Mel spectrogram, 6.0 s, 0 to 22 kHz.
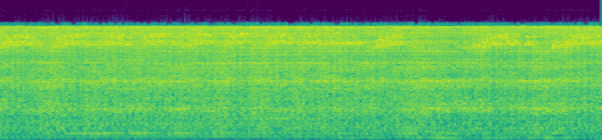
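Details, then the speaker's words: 1973 VW Beetle after pump replacement and engine service, ignition timing advanced: engine runs with constant harsh metallic scraping rattle; slightly bent pulley rubbing on hammered engine tin. "ah esse barulho esquisito é porque a polia ela infelizmente ela tá pegando naquela chapinha que eu martelei tá"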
